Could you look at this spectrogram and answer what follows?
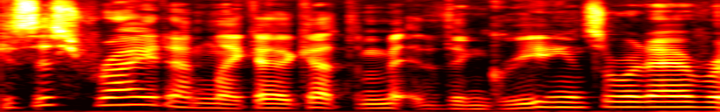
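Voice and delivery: high, soft, tentative question; unsure. Retold or imitated. New cook to chef on second day, unsure.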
